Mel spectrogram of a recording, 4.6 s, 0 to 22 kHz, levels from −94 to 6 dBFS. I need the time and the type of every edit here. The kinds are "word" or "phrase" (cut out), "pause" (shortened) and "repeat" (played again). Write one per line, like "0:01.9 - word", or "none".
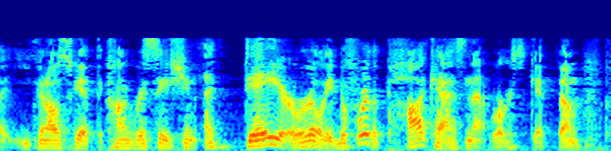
none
